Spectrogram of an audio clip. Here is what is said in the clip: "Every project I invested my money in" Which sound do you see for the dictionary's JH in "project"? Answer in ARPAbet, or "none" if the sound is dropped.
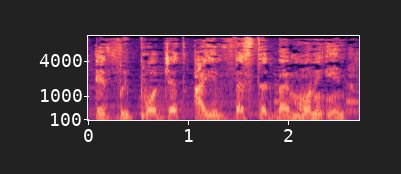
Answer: JH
